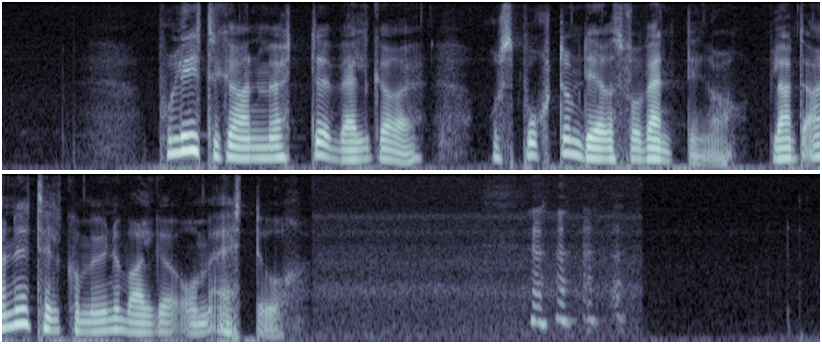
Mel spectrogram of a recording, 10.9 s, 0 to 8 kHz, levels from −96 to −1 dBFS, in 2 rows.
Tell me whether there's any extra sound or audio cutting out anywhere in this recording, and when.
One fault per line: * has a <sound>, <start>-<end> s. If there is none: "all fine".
* has a laugh, 8.7-9.6 s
